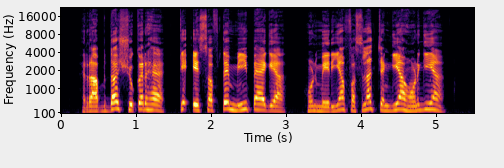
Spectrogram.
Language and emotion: Punjabi, happy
